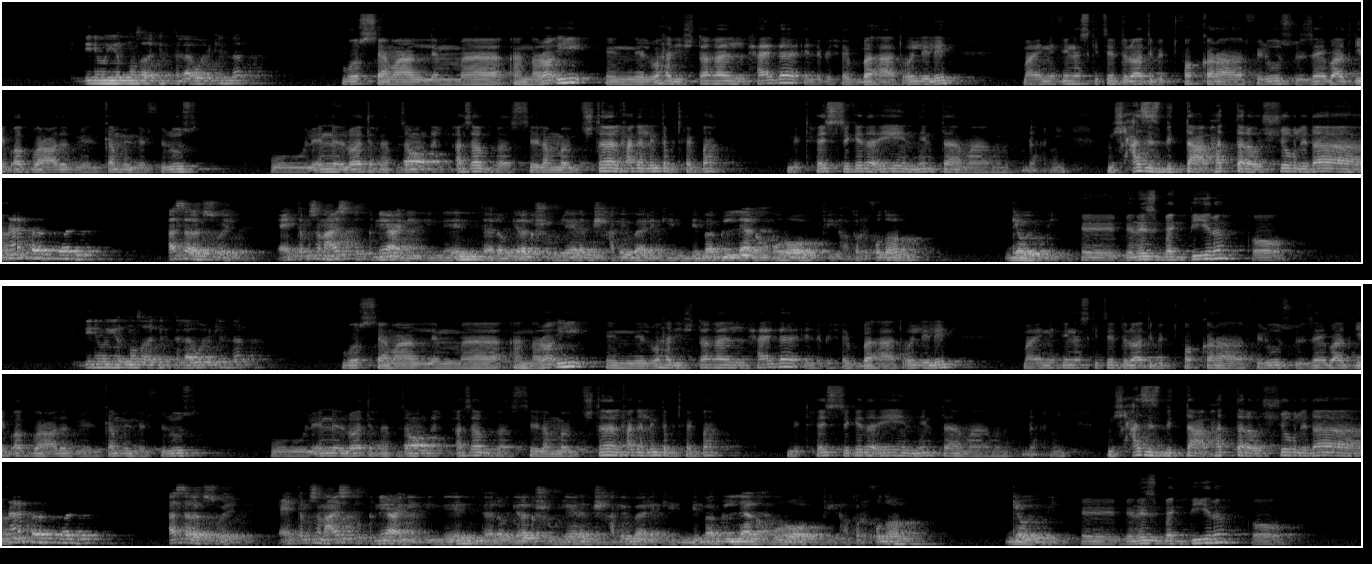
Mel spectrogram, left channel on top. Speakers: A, on the left (about 50°); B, in the centre.
A: اديني وجهه نظرك انت الاول كده
B: بص يا معلم آه، أنا رأيي إن الواحد يشتغل الحاجة اللي بيحبها هتقولي ليه؟ مع إن في ناس كتير دلوقتي بتفكر على الفلوس وإزاي بقى تجيب أكبر عدد من الكم من الفلوس ولأن دلوقتي إحنا في زمن
A: اه
B: ده للأسف بس لما بتشتغل الحاجة اللي أنت بتحبها بتحس كده إيه إن أنت ما يعني مش حاسس بالتعب حتى لو الشغل ده
A: انا هسألك سؤال هسألك سؤال يعني انت مثلا عايز تقنعني ان انت لو جالك شغلانه مش حاببها لكن بمبلغ خرافي هترفضها جاوبني
B: آه، بنسبة كبيرة أه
